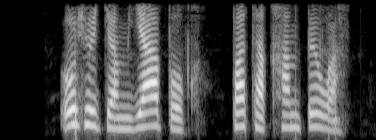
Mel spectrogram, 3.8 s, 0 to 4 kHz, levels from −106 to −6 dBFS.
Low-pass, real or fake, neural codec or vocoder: 3.6 kHz; real; none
